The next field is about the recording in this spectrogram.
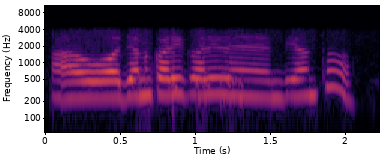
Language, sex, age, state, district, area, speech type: Odia, female, 18-30, Odisha, Mayurbhanj, rural, conversation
